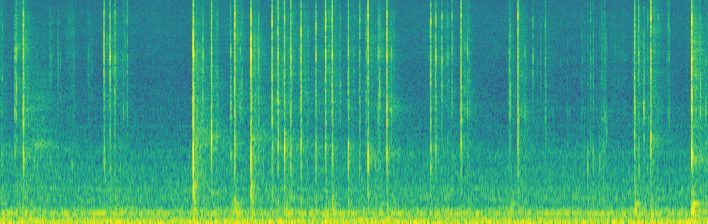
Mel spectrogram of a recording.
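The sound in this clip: Typing on a computer keyboard while writing JavaScript code: many quick, light key clicks in an uneven rhythm, soft and steady throughout, with no voices.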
